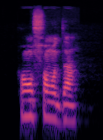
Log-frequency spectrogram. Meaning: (verb) present participle of confondre; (adjective) troubling, confusing
- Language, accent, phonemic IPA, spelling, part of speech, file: French, Canada, /kɔ̃.fɔ̃.dɑ̃/, confondant, verb / adjective, LL-Q150 (fra)-confondant.wav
